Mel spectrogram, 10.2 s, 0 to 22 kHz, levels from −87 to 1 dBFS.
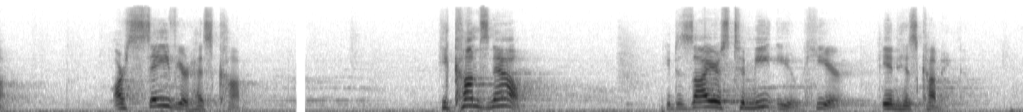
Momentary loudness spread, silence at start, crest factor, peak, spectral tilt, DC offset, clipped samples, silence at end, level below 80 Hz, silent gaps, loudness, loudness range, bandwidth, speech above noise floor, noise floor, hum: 16 LU; 0 s; 20 dB; -4 dBFS; -5 dB/octave; under 0.1%; under 0.1%; 0 s; -44 dBFS; 3.00-3.04 s; -22 LUFS; 5 LU; 16.5 kHz; 25 dB; -46 dBFS; none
